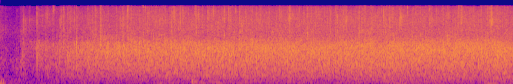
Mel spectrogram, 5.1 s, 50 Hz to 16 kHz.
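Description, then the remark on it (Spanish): Sustained applause from a large audience at the Teatro Colón during the Piazzolla 100 años festival, for saxophonist Yamile Burich: a dense, steady wash of many hands clapping that swells in the first second and then holds at an even level with no voices. “Aplausos para Yamile Burich, gran saxofonista que nos visitara tantas veces en el programa.”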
